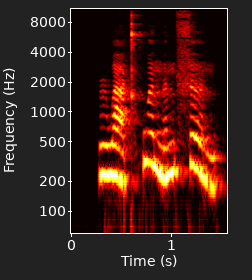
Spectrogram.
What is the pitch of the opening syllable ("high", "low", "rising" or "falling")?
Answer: low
